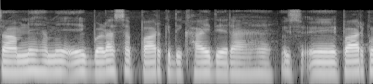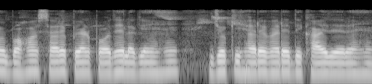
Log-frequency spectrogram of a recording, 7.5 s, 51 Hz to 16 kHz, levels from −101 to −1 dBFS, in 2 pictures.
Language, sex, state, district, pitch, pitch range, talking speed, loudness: Hindi, male, Bihar, Jamui, 115 Hz, 115-125 Hz, 195 wpm, -20 LUFS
